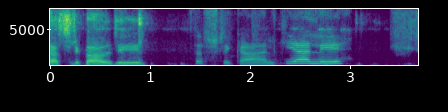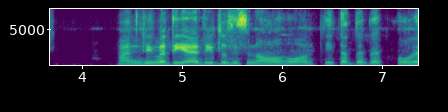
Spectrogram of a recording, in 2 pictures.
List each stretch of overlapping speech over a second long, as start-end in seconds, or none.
none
